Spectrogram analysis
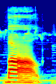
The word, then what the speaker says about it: ball: And the word ball, the round thing, it's just one sound. Ball, ball. Ball. Bowl. Sounds very close, I know. But there is a tiny difference that you can hear if you train your pronunciation. Ball versus bowl. Ball versus bowl. In American English, I feel like the difference is bigger.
